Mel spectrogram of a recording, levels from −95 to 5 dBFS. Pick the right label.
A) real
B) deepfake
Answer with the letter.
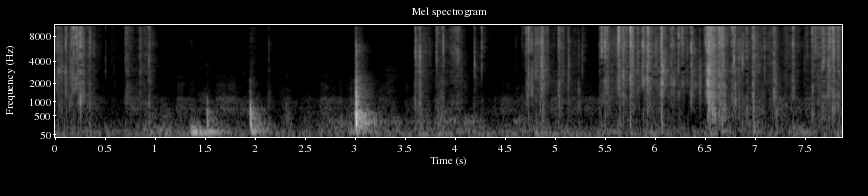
B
